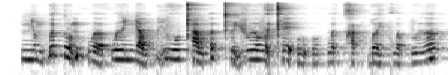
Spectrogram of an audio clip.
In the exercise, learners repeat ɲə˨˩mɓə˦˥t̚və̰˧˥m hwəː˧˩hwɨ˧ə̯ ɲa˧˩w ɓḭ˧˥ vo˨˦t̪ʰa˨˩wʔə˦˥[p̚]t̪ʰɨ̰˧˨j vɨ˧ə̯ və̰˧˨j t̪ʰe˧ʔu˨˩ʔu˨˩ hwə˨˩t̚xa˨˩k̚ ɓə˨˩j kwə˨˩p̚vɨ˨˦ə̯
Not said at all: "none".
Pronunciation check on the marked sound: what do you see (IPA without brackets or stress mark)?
t̚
